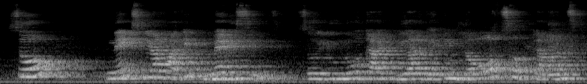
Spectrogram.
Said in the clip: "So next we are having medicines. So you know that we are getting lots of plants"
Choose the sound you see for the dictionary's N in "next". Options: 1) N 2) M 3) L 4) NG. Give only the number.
1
